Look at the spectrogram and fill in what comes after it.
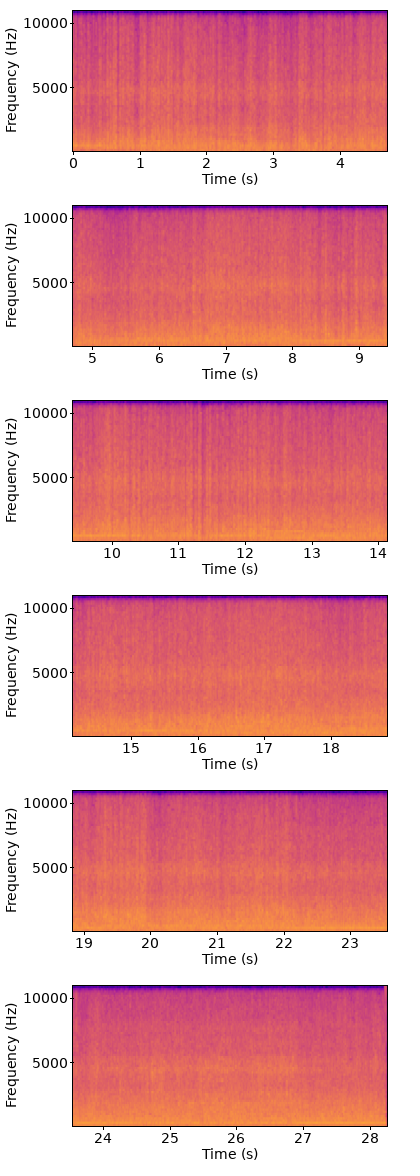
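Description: Suzuki Hayabusa's inline-four engine and exhaust holding a steady highway cruise, its note drifting slowly in pitch and climbing gently near the end, under constant wind rush on the microphone.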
